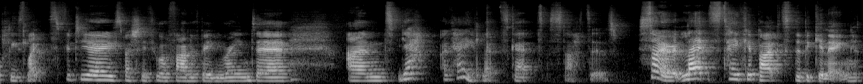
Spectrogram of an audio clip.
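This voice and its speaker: A young woman, a therapist hosting her own channel, gives casual video commentary in a chatty, thoughtful way full of fillers. Her fairly low voice sounds pushed and bright, a bit nasal from hay fever, and the room is echoey.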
